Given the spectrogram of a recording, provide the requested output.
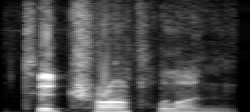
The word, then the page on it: tetrathlon: American English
